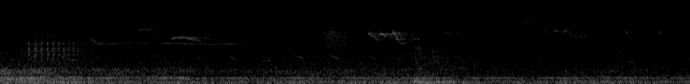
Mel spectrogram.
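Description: Outdoor ambience: scattered small-bird chirps and short whistles over a low rumble and a faint steady hum.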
